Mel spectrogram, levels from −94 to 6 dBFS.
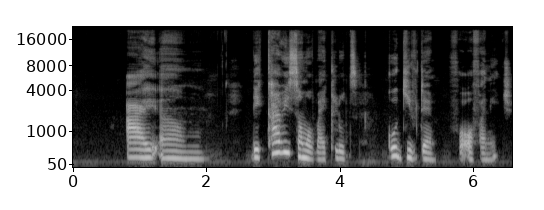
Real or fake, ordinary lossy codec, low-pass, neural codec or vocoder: real; none; none; none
